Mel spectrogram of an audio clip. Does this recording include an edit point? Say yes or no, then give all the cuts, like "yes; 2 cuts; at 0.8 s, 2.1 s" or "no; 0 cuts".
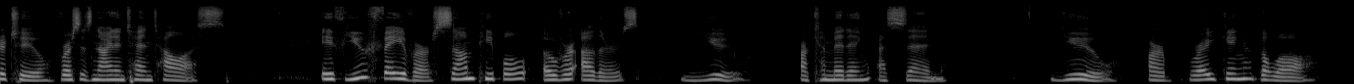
no; 0 cuts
